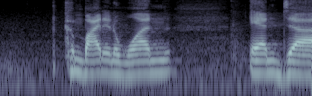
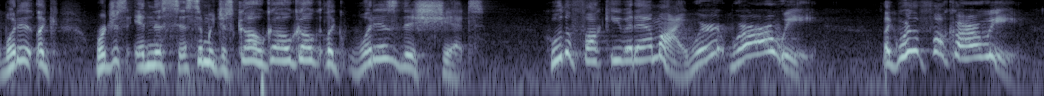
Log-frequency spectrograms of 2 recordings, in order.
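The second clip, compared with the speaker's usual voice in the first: much higher, incredulous questioning; bewildered panic; 9 semitones higher than usual. Retold or imitated. Alone in nature at forty: much higher, incredulous questions. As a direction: spiral into disbelief at it all. Retold existential crisis at forty.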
